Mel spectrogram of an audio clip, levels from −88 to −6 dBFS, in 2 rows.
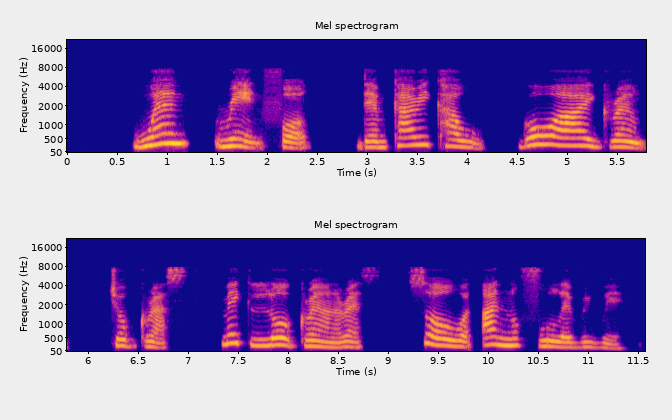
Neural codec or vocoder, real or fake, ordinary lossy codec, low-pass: codec, 16 kHz, 0.4 kbps, LongCat-Audio-Codec; fake; none; none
